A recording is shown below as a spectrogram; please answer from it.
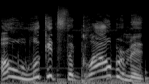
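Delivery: put-on warm voice with a light New York accent. An animated character's line, voiced as a Henry Winkler impression. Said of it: "an impersonation of the Fonz".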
